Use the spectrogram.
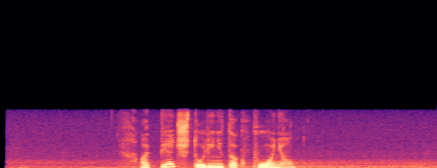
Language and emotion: Russian, angry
